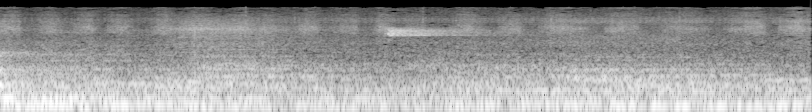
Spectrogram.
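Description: Red wax crayon rubbing on paper in light, slanted shading strokes: a soft, repeated scratching.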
